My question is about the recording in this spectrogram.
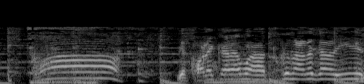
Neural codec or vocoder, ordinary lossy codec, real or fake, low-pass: codec, 44.1 kHz, 7.8 kbps, DAC; MP3, 24 kbps; fake; 7.2 kHz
